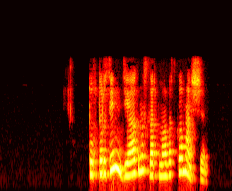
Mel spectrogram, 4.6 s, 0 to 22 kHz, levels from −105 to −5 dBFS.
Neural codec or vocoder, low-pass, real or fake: none; 7.2 kHz; real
